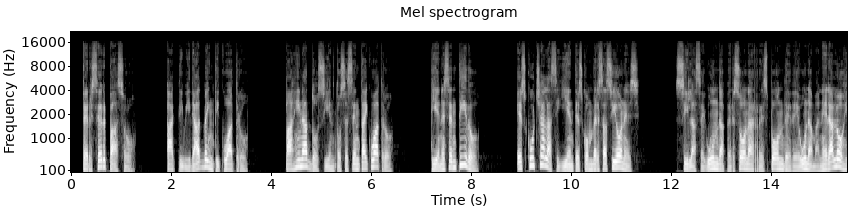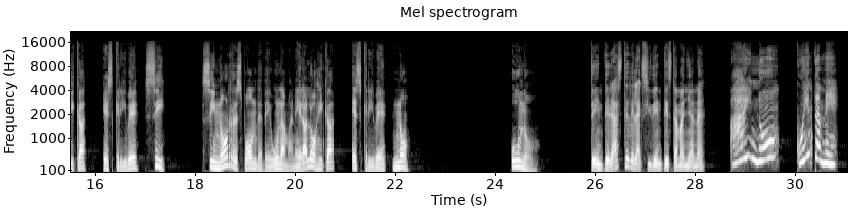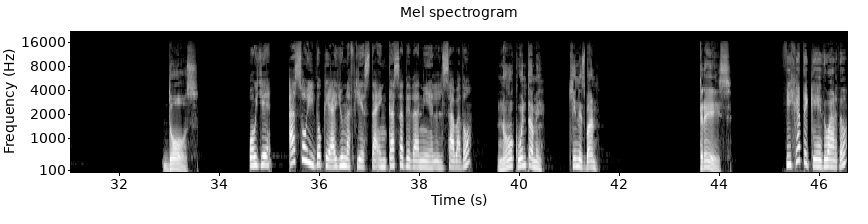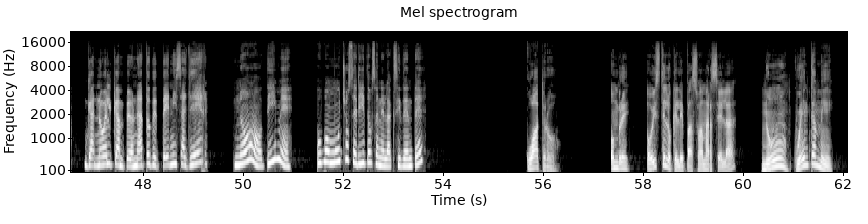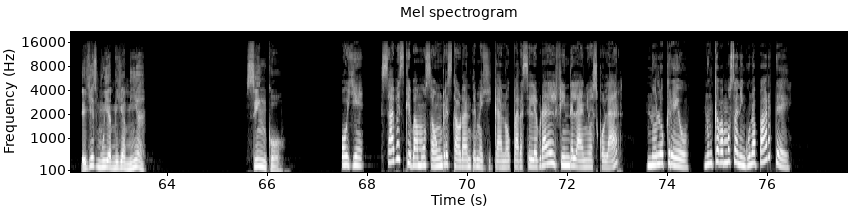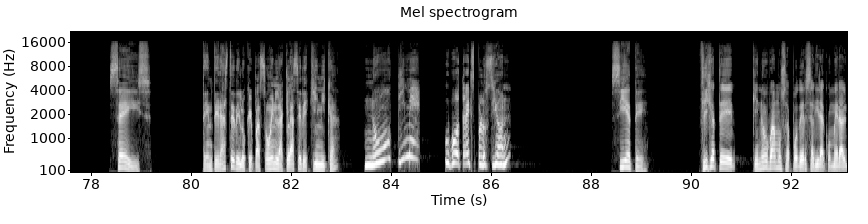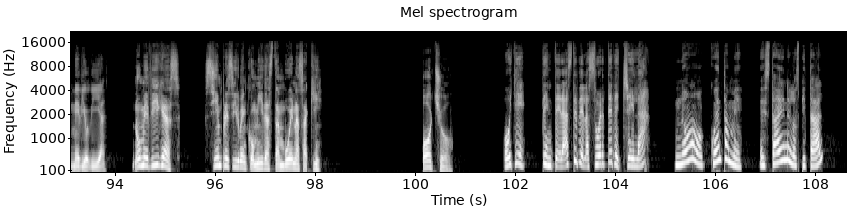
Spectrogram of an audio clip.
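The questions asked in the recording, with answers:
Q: ¿Te enteraste del accidente esta mañana?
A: Sí

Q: Oye, ¿has oído que hay una fiesta en casa de Daniel el sábado?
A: Sí

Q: Fíjate que Eduardo ganó el campeonato de tenis ayer.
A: No

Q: Hombre, ¿oíste lo que le pasó a Marcela?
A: Sí

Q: ¿Te enteraste de lo que pasó en la clase de química?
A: Sí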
